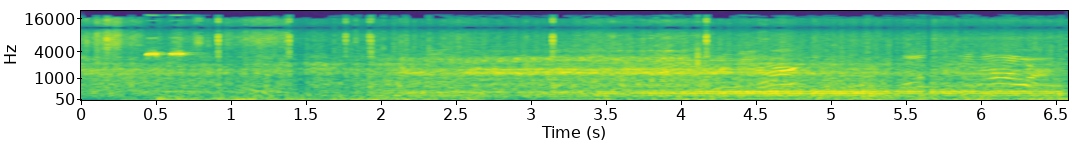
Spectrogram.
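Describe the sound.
A police divers' motorboat heading out on the Bay of Quinte to continue an investigation; its engine drones steadily, the low hum growing a little louder and more tonal partway through, with indistinct voices faintly in the background.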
